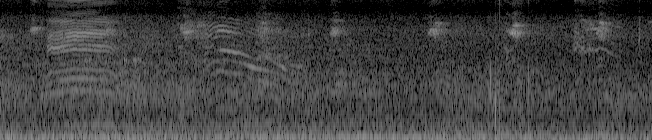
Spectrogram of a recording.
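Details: Kittens with their mother cat, which hits them after they bite her while nursing; two short high, wavering mews over steady low background hum, with faint bird chirps.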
